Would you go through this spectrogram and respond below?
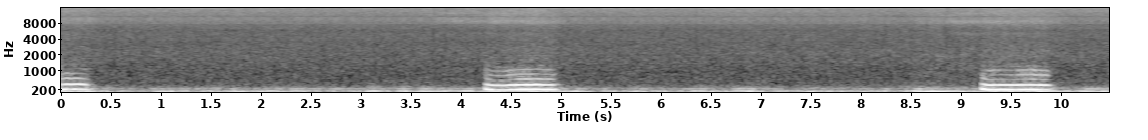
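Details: Sleeping senior black cat snoring: soft, low, buzzing snores, about three in ten seconds, over steady low room hum.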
